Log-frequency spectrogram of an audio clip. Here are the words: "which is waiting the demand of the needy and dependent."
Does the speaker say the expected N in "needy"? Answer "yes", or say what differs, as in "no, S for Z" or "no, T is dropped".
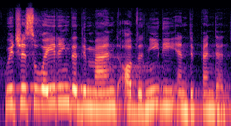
yes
